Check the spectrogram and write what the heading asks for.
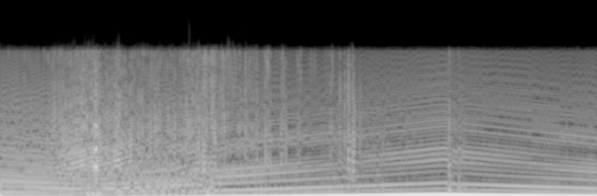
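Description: A huge DJ speaker stack playing a sound-check track very loudly: heavy bass under synth tones that sweep down in pitch, a noisy burst about a second in, then a rising sweep that snaps back and starts falling again near the end.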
